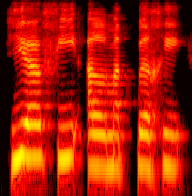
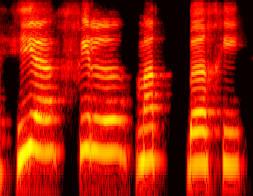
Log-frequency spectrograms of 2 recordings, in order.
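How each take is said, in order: First: The article is pronounced fully and separately. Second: The article is merged into the preceding word. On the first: The speaker calls it wrong. "nggak perlu kesusahan" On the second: The speaker calls it right. "biar ringan langsung aja"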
